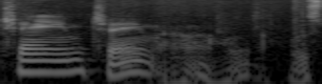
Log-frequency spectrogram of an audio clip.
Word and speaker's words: Chaim: I just want to know why it's spelled C-H. How do you want to do Ch? There's no Ch. Only in Spanish, there's a J.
